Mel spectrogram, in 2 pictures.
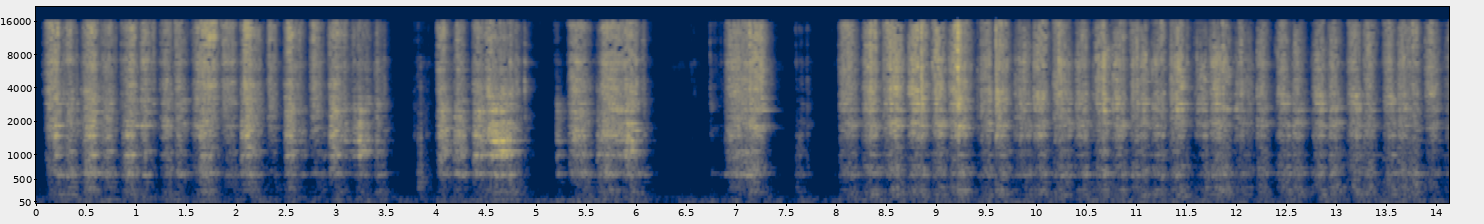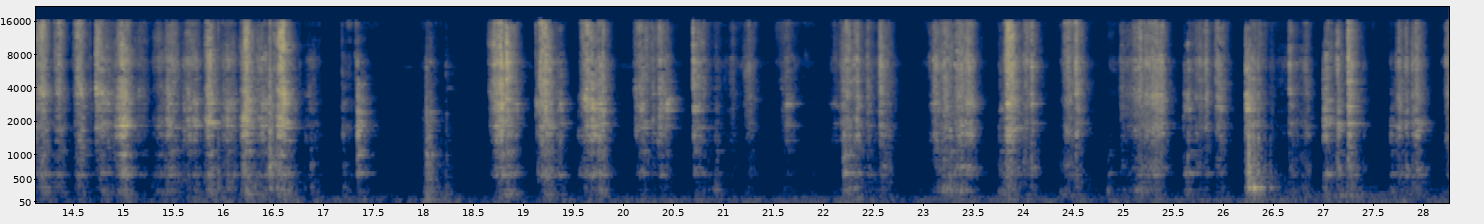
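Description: A metal hand tool scraping rust and scale from inside the bore of a cast-iron engine water hopper. It goes in rapid strokes with a few short pauses for about sixteen seconds, then in separate short strokes.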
